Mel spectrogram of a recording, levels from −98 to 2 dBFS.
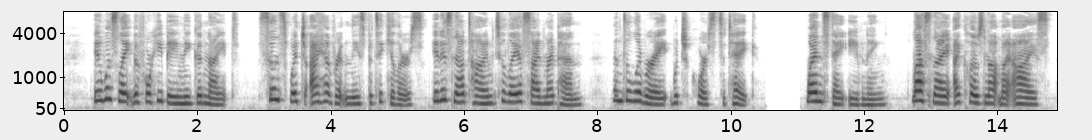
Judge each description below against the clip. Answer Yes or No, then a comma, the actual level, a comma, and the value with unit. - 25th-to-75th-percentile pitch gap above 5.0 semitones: Yes, wide, 5.5 semitones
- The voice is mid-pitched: No, high, 220 Hz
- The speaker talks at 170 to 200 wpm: No, average, 160 wpm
